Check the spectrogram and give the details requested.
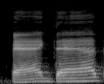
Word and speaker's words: Baghdad: write this in English we use a G Baghdad I mean we pronounce it from the front of the mouth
